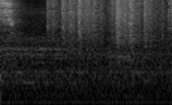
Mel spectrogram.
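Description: Salt shaken from a small cup onto oiled spaghetti squash halves on a foil-lined tray: a faint, quick rattle of falling grains starting about half a second in.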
